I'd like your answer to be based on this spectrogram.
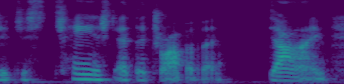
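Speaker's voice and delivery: usual speaking voice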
